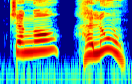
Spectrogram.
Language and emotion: Sindhi, neutral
